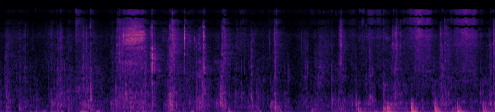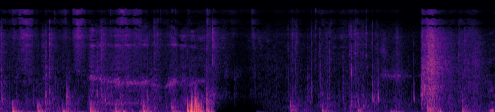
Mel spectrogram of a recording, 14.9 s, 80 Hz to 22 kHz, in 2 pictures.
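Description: Footsteps climbing a flight of stairs, a steady run of thuds about two a second, with rubbing from the handheld phone. A short steady tone sounds near 9 seconds, and a loud bump comes about ten seconds in, followed by a second of near-silence.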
